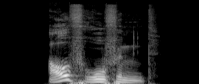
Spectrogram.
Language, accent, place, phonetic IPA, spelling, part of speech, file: German, Germany, Berlin, [ˈaʊ̯fˌʁuːfn̩t], aufrufend, verb, De-aufrufend.ogg
- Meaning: present participle of aufrufen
